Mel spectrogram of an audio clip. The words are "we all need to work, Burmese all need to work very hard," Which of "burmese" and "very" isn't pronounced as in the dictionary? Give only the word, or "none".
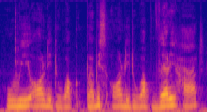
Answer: burmese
